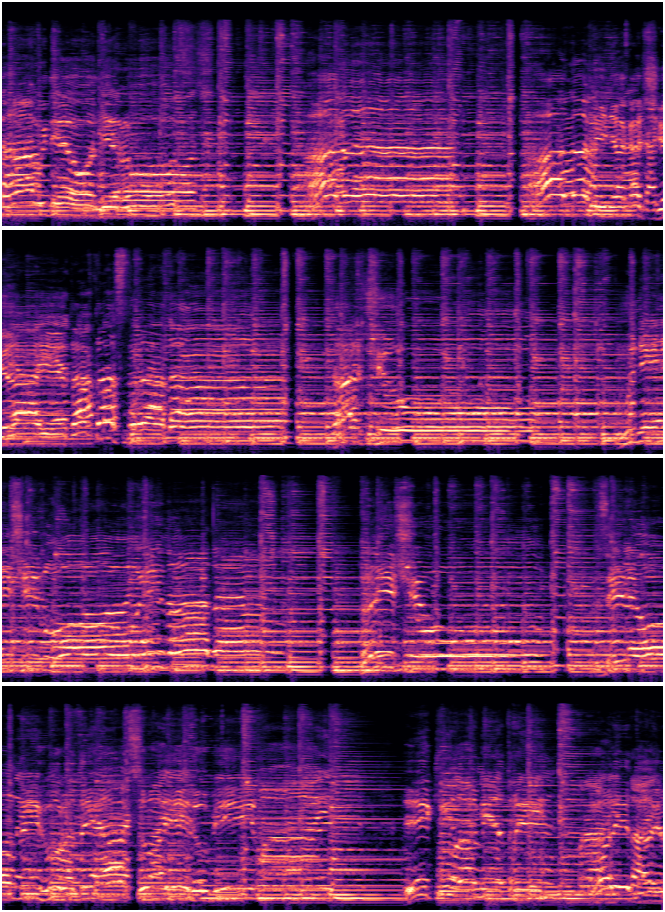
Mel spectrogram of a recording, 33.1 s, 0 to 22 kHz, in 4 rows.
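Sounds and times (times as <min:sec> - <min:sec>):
acoustic guitar strumming: 0:00.0 - 0:33.0
man singing: 0:00.0 - 0:33.0.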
